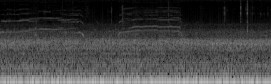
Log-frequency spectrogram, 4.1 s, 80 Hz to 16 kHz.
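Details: Hungry peregrine falcon chicks, three in the nest at Great Spirit Bluff, beg at a morning feeding on 24 May 2022. Two long, whining level calls sound over heavy low-pitched wind or camera hum, followed by faint ticks.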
